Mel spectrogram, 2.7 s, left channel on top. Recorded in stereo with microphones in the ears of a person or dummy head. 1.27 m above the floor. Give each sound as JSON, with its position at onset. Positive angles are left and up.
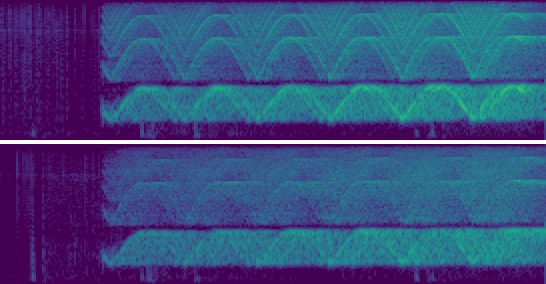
{"t": 0.5, "sound": "a siren", "side_deg": 45, "distance_m": 3.0}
